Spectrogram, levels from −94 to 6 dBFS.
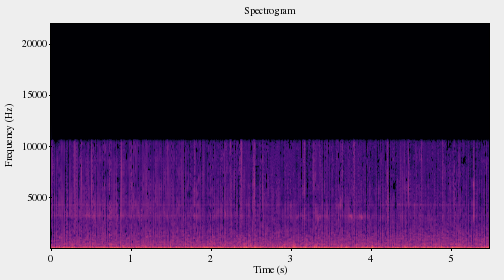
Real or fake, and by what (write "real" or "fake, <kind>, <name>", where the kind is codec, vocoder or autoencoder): fake, vocoder, BigVGAN v2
